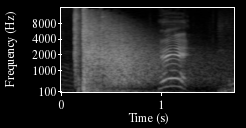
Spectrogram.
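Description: A muzzleloader rifle fires a single loud, booming shot at a squirrel target during an outdoor meat shoot competition. A long, rolling echo follows, with a brief warbling tone near the end.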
